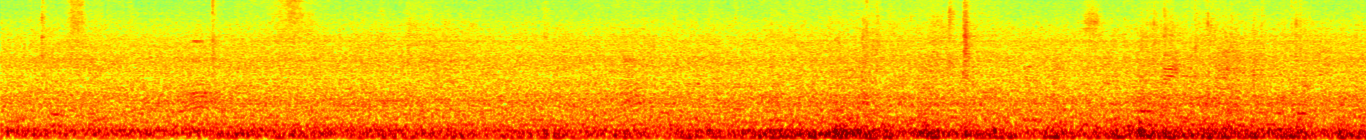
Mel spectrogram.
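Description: Cars pass by on the street outside.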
